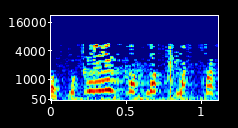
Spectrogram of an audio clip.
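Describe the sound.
A person imitates a clucking chicken with a quick run of several short, clipped, voiced clucks, fairly loud and lasting about a second.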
